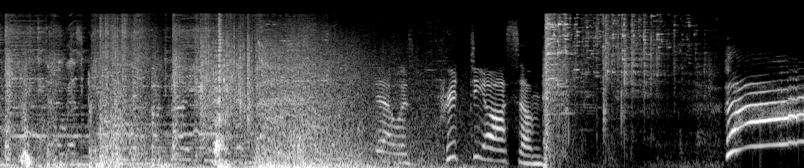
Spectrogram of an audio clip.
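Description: Film trailer mix: music under a loud crash about two seconds in, with a noisy rumble that dies away over the next two seconds. Short vocal exclamations follow, and there is a sudden cry near the end.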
